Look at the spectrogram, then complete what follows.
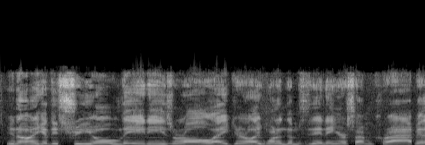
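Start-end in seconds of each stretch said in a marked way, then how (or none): none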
